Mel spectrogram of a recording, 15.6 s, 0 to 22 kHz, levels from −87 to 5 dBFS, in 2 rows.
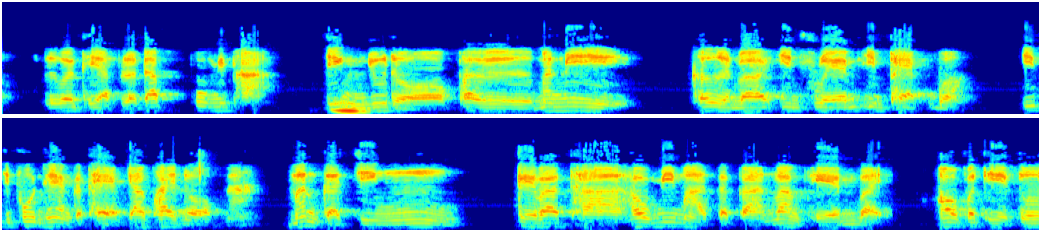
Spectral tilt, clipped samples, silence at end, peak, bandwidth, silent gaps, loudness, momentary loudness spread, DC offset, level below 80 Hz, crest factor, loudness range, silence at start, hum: -3 dB/octave; under 0.1%; 0 s; 0 dBFS; 10 kHz; none; -15 LUFS; 9 LU; under 0.1%; -70 dBFS; 18 dB; 2 LU; 0.3 s; none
